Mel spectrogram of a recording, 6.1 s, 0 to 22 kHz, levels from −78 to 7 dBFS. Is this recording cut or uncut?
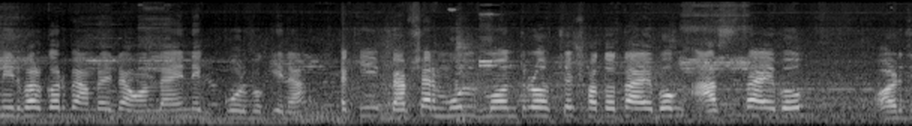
cut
